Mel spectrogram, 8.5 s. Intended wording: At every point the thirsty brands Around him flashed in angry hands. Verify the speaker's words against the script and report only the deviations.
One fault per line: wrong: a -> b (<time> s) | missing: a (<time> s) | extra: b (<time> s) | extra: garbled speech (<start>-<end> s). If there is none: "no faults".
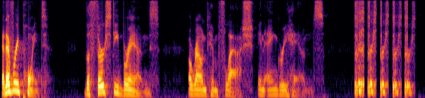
wrong: flashed -> flash (4.3 s)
